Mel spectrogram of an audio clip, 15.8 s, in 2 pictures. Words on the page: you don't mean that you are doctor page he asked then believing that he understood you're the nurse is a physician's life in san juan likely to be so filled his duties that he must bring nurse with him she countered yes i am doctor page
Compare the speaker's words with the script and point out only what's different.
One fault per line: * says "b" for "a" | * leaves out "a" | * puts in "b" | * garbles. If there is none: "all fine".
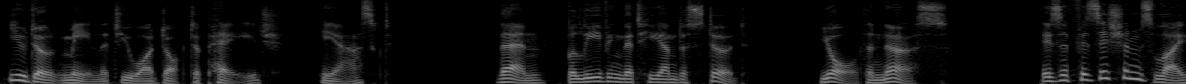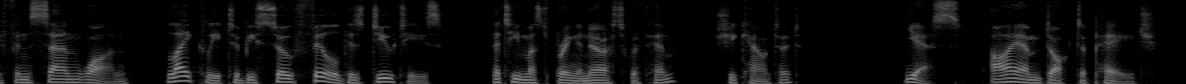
all fine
